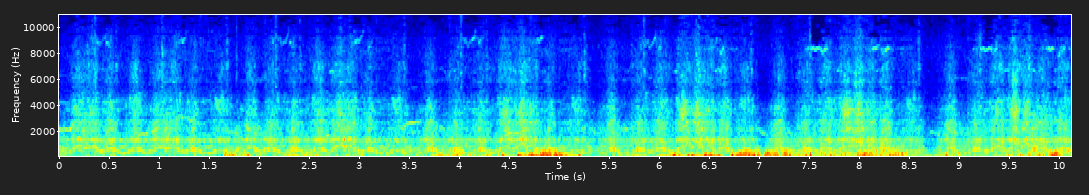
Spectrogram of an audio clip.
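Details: 1978 Monte Carlo 305 V8 in a 1963 Allis-Chalmers loader, parked 5.5 years, running on squirted fuel: rough, uneven running that swells and sags with throttle; engine turns and is not seized as feared.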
